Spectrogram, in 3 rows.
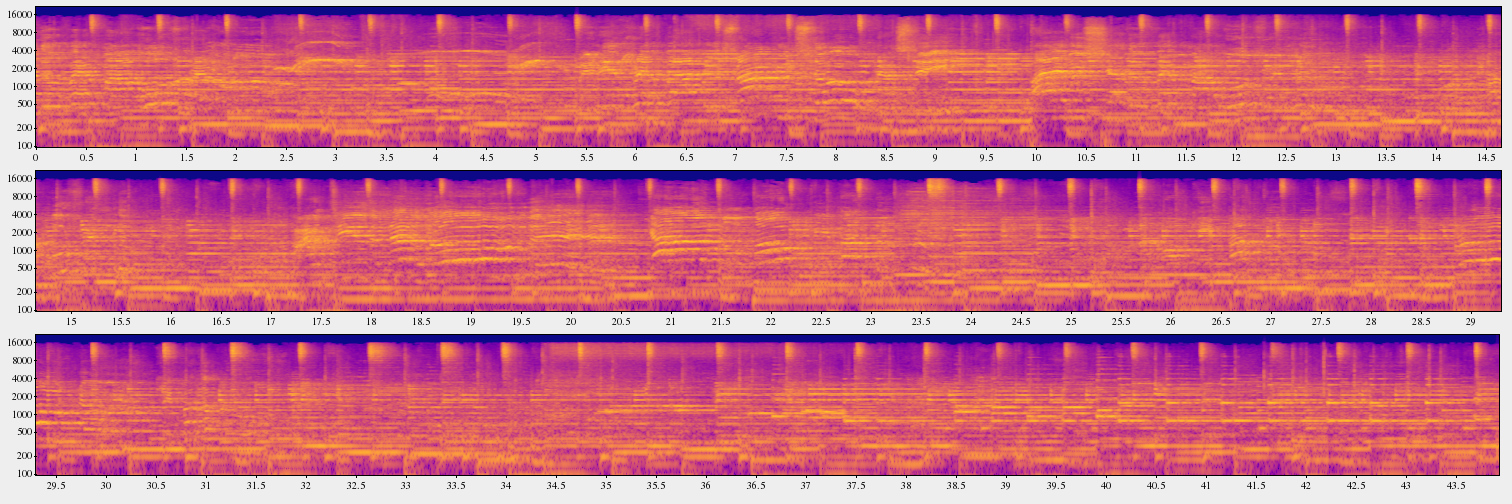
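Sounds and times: male lead vocal: 0.0 - 33.8
live blues band playing: 0.0 - 43.9.

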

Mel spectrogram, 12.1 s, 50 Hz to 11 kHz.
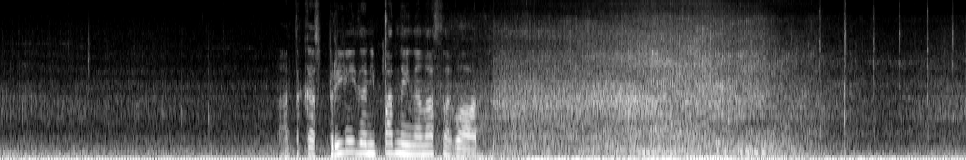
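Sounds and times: car engine idling: 0.0 - 12.0
rushing noise: 5.9 - 10.9.

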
